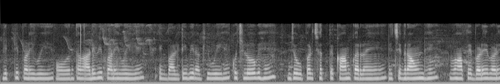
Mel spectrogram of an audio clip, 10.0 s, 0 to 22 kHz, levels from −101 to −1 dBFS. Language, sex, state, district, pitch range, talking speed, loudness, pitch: Hindi, female, Chhattisgarh, Rajnandgaon, 190-205 Hz, 210 wpm, -27 LUFS, 195 Hz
